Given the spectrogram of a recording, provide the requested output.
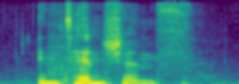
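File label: "intentions", US English; pronunciations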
